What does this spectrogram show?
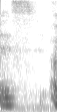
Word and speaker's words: Isa: That is a gorgeous card. That is a pretty card. Yeah, and so it's actually got like ice in it. It's pronounced Isa. So my niece's name, Isa.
